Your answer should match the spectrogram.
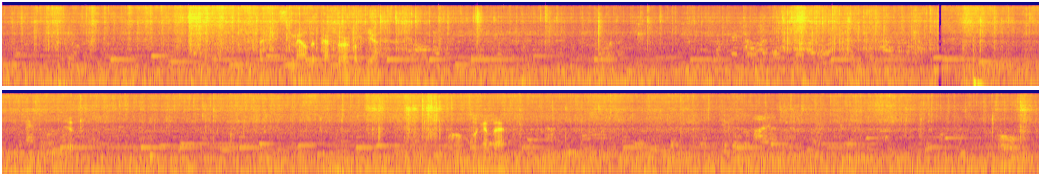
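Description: Kobe beef sizzling on a hot teppanyaki griddle, a steady hiss that swells louder a few times as the meat is moved. Now and then the steel spatula and knife click against the plate.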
